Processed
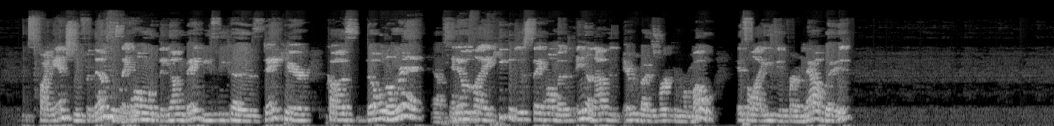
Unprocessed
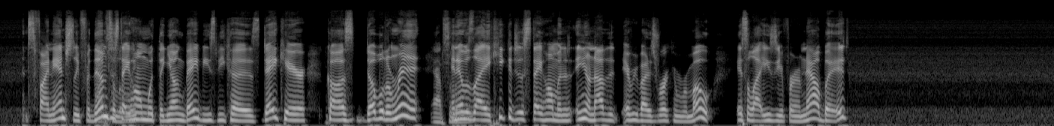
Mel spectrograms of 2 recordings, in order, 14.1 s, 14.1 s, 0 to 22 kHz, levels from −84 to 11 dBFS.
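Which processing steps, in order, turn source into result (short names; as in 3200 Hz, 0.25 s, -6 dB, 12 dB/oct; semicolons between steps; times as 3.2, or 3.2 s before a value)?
bin magnitudes rounded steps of 30 dB; non-linear reverb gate 0.1 s flat, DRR -0.5 dB; gain +4 dB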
